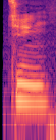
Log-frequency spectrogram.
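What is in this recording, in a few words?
"jing", Cantonese, mid tone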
